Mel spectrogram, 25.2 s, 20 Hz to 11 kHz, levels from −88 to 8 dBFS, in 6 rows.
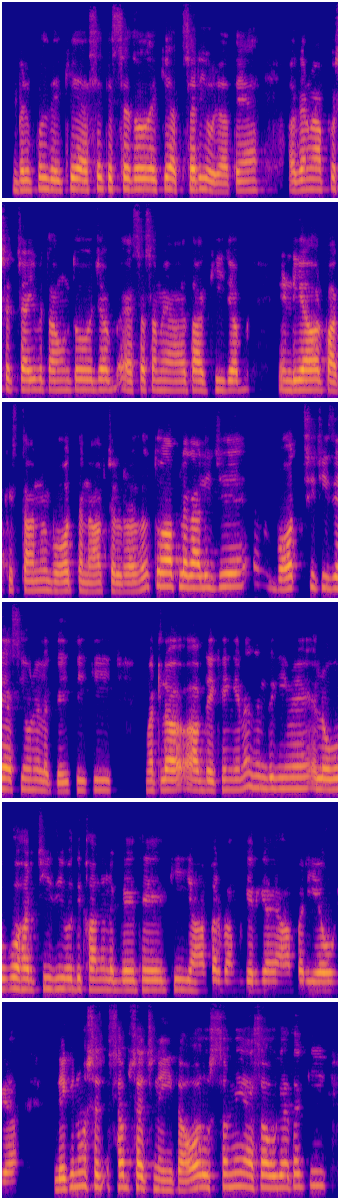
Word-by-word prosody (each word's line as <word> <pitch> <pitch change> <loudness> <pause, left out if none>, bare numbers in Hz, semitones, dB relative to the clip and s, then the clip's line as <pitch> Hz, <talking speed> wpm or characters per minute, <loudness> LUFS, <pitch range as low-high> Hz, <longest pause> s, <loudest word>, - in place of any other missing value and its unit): बिल्कुल। 165 +4 0
देखिए 165 +2 +1
ऐसे 160 +4 0
किस्से 180 0 +2
तो 175 +1 +3
देखिए 170 +2 +2
अक्सर 170 +1 +3
ही 180 - +2
हो 160 -4 +2
जाते 140 +2 -2
हैं। 160 +1 -4 0.4
अगर 165 +2 0
मैं 175 - -1
आपको 170 +2 -2
सच्चाई 170 -1 0
बताऊँ 165 -1 -4
तो 170 - -1 0.2
जब 170 0 -1
ऐसा 160 +2 -1
समय 160 -1 -5
आया 155 0 -4
था 160 -1 +5
कि 165 -1 -5
जब 160 +2 +1 0.4
इंडिया 165 +1 +4
और 165 0 +5
पाकिस्तान 155 0 0
में 160 -1 -6
बहुत 150 +1 +1
तनाव 145 -1 -1
चल 140 - 0
रहा 140 0 +1
था 195 - -1
तो 230 - +3
आप 220 0 +6
लगा 205 -1 +6
लीजिए 215 +3 -1 0.5
बहुत 190 +2 +4
सी 210 - -7
चीज़ें 185 -1 -2
ऐसी 170 +1 -2
होने 170 -1 -4
लग 150 -3 -4
गई 145 +1 -2
थी 155 +2 -7
कि 165 -1 -6 0.4
मतलब 165 +1 +3
आप 165 -1 +3
देखेंगे 170 +2 -3
ना 210 +4 -5
ज़िंदगी 185 -1 -3
में 185 +1 -2
लोगों 175 0 +3
को 185 0 +4
हर 175 -1 +4
चीज़ 180 -1 -6
ही 180 - -2
वो 175 0 0
दिखाने 170 -1 -2
लग 160 -1 -3
गए 160 0 +2
थे 165 - +1 0.2
कि 160 +2 -9
यहाँ 150 -1 -2
पर 170 -1 +1
बम 155 -1 -6 0.2
गिर 150 -1 -2
गया, 155 0 -2
यहाँ 150 -1 -4
पर 155 -1 -3
ये 150 0 -3
हो 150 0 +4
गया। 150 +1 -1 0.5
लेकिन 180 +6 +2
वो 230 0 0
सच 210 -2 0 0.2
सब 205 0 +4
सच 195 0 +4
नहीं 160 -2 -3
था। 155 - +4
और 195 +4 +5
उस 200 0 -2
समय 220 +1 -1
ऐसा 205 +1 +1
हो 200 -1 +5
गया 205 0 +1
था 215 +1 -1
कि 235 +2 -9
170 Hz, 210 wpm, -21 LUFS, 160-185 Hz, 0.5 s, आप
